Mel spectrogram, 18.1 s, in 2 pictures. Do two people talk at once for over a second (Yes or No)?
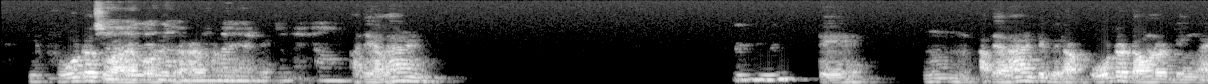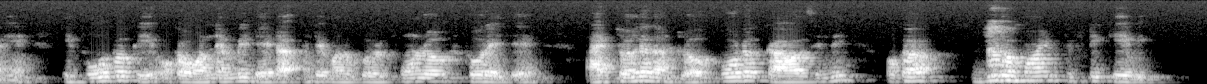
Yes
